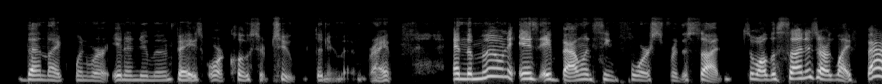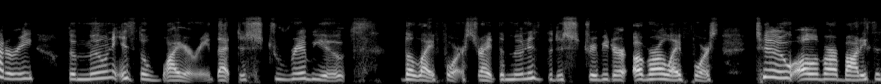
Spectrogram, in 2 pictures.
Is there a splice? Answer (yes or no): no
